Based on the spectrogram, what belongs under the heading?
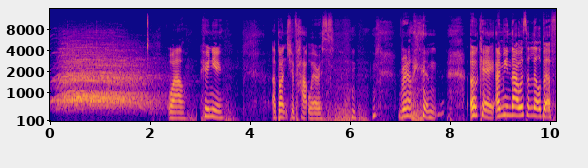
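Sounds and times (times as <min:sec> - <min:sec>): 
audience cheering: 0:00.0 - 0:02.4
speech: 0:02.4 - 0:03.7, 0:04.4 - 0:07.8, 0:08.4 - 0:10.1.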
